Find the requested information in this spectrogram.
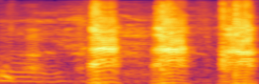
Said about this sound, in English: We got the donkey.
